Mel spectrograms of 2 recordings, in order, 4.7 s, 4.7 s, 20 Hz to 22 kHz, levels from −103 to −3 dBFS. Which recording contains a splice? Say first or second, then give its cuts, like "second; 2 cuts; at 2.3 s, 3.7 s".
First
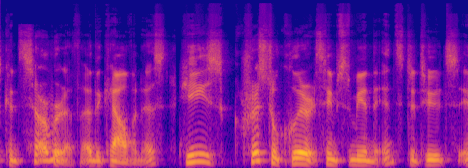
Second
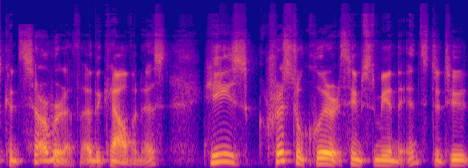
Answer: first; 1 cut; at 1.7 s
